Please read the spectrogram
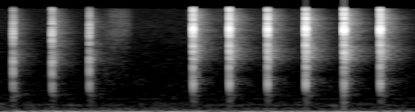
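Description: Watercolour brush tapped repeatedly against a marker pen's barrel to splatter paint: a run of light, sharp clicks, about five a second, with a short pause just after the start.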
